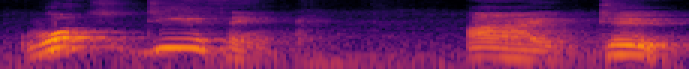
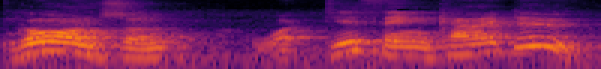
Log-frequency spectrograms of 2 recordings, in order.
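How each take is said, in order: First: Slow, louder pointed question; stern dad. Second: Firm, prodding fatherly question; pressing dad. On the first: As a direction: quiz the boy slowly and pointedly. Dad quizzes son sternly. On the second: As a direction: press the boy for an answer. Dad presses son for answer. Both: A narrator's reading.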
